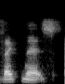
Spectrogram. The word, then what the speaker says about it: vignette: The Smoking Guns, who debuted in WWF after a long series of vignettes. I can never pronounce that word correct. How do you say it properly? – I say it kind of French, vignette.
